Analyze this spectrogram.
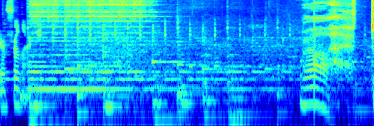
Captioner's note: school bell rings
